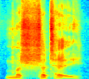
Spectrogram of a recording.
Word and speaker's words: Machete: I don't know what will next one is Machete and that's how you pronounce the name I like all of Robert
